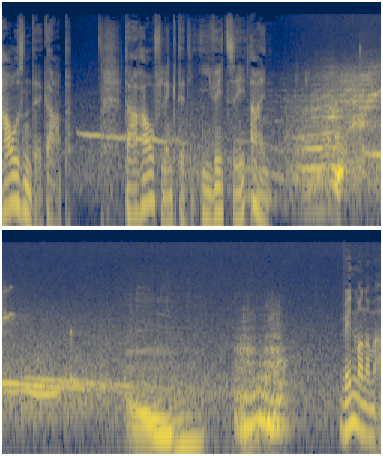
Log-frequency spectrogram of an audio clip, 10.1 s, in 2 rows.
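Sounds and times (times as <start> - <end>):
speech: 0.0 - 4.9, 8.2 - 8.9, 9.6 - 10.0
whale songs recorded underwater: 1.0 - 9.1.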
